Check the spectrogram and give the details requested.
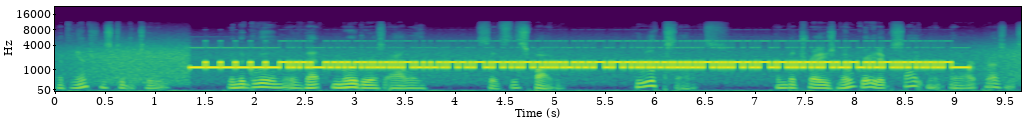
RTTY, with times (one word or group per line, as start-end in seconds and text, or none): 2.7-3.0 IL
3.1-4.5 FREQUENTE
4.6-5.7 ENSUITE
5.8-7.5 DIFFERENTES
7.6-8.5 ECOLES
8.7-9.0 DE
